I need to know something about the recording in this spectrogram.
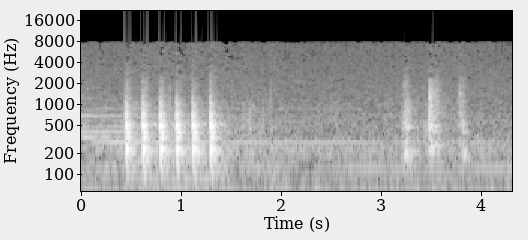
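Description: Knocking on the panel door of a seventh-floor apartment in the Summerfield Apartments on Madison Avenue: a quick run of six firm raps, a pause, then three softer knocks. Clear with no voices.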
